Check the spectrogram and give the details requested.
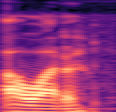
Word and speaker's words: hour: এখানে এইচের উচ্চারণ হচ্ছে সাইলেন্ট, OUR আওয়ার, HOUR এমনিতে প্রনাউন্সিয়েশন জেনারেলি হওয়ার কথা হাওয়ার, এইচের উচ্চারণ হয় হ, কিন্তু এখানে HOUR হাওয়ার না হয়ে কি হবে, আওয়ার হবে। আর আওয়ার মানে আমরা জানি ঘন্টা।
